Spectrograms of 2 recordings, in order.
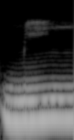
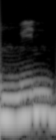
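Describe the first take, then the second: First: The n is hidden in a nasal sound. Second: The n is pronounced fully and clearly. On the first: The speaker calls it right. "নুনটাকে বাংলায় গোপন করে অনেক স্বরের মতো উচ্চারণ করতে হবে" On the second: The speaker calls it wrong. "মিন পড়া যাবে না"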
